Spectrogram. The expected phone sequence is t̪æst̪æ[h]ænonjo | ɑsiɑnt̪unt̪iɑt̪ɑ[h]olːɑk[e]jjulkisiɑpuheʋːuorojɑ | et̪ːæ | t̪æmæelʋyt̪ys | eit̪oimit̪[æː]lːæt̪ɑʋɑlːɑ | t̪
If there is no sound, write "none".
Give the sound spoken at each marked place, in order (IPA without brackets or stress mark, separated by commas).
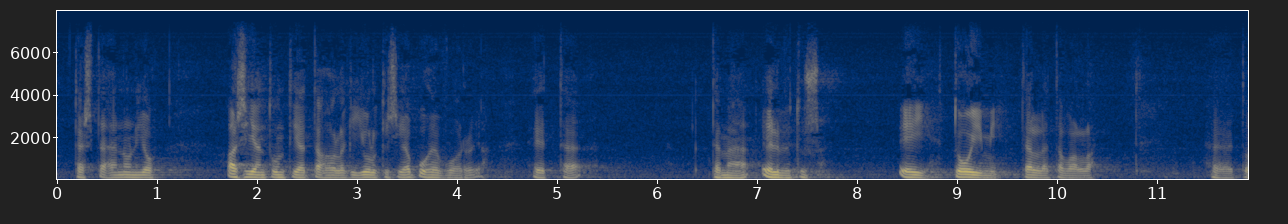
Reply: h, h, i, æ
